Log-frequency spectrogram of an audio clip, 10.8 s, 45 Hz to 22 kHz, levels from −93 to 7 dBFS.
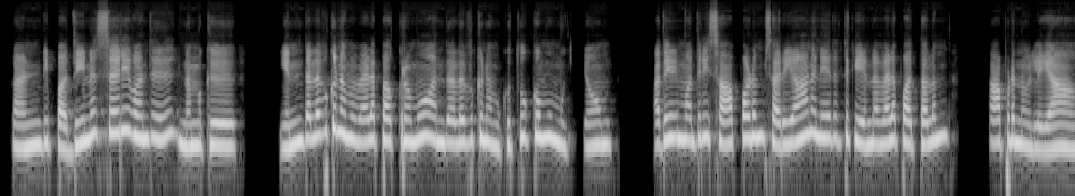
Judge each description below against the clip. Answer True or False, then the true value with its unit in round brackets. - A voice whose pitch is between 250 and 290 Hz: True (255 Hz)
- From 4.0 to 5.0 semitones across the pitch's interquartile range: False (3.3 semitones)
